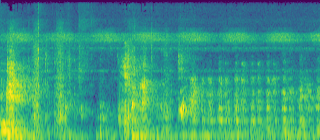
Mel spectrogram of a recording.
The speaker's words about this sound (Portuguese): É um parceirão, né? Muito companheiro esse cachorro.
